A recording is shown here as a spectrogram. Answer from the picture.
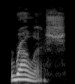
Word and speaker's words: relish: When it comes to pronouncing the verb, it has two syllables. The stress is on that first syllable, relish, and if you are someone who relishes learning new vocabulary, please subscribe, turn on notifications.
